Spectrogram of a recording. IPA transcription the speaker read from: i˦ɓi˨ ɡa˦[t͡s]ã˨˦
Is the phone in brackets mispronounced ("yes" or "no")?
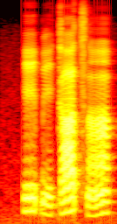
no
